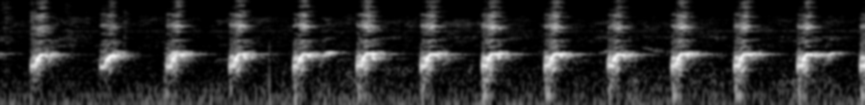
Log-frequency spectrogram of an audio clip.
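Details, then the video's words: Even, rhythmic series of coarse, nasal croaking calls by a white-breasted waterhen, about two per second, each note short and clipped, no other sounds standing out. "suara burung ruak ruak"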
